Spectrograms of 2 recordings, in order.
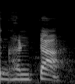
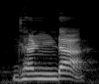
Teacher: अनुस्वार को जब हम बोलते हैं अन्न की बिंदी को, तो आवाज़ निकलती है सिर्फ नाक से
